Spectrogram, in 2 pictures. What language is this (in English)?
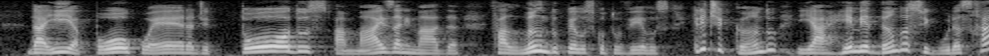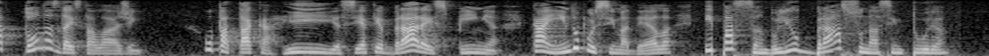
Portuguese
